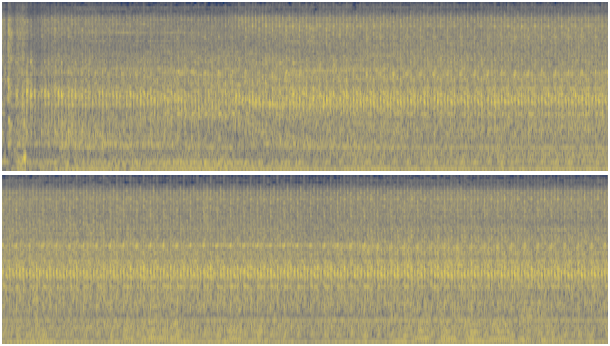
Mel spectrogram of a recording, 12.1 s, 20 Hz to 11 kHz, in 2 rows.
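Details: Toyota Hiace with 2KD diesel, restarted and catching on one crank: loud, steady idle with an even beat of about 220 a minute and no misses; normal idle.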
